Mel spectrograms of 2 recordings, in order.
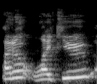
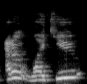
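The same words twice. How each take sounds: First: Higher, brighter smile in the voice; smiling voice. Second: Mildly mean, serious tone. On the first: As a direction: say the dislike through a big smile. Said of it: "With a, with a big smile". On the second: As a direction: state the dislike seriously, without a smile. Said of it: "but in a mean voice". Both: Shown as a demonstration.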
